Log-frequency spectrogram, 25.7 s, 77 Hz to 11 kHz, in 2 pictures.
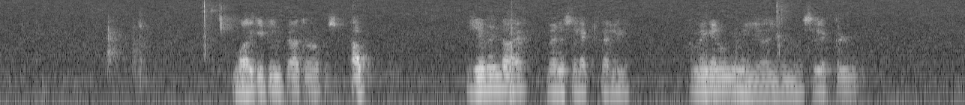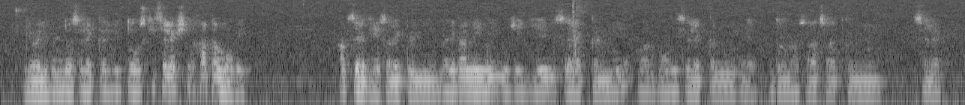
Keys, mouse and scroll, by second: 0.6 typing, 2.7 click, 10.4-15.6 drag, 20.5-25.7 drag.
